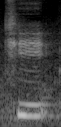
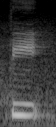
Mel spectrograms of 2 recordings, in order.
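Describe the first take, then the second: First: The syllable begins with a ch sound. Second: The syllable begins with a plain t sound. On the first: The speaker calls it right. "tapi ta, ci" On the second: The speaker calls it wrong. "Jadi bukan ta, ti"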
